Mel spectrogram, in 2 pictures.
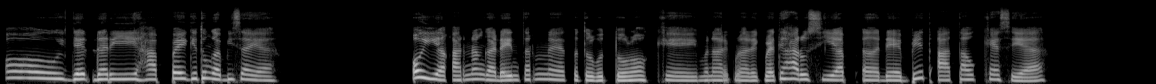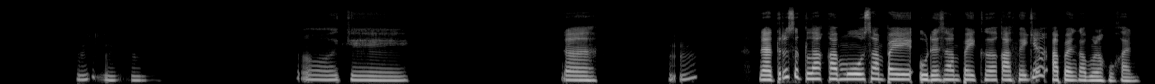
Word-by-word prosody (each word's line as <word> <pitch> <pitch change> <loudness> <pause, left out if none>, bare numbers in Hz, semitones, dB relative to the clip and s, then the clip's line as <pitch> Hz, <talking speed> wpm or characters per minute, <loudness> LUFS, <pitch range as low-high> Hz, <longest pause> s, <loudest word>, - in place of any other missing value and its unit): Oh 295 -3 +2 0.2
ja 240 -1 +5
dari 240 +2 +2
hape 230 +5 +1
gitu, 265 +3 0
nggak 240 -5 +2
bisa 235 +1 -1
ya? 190 -5 -3 1.3
Oh 310 - +9
iya 240 -6 +4
karena 215 +4 -1
nggak 210 -3 +2
ada 190 - +3
internet, 220 +2 -1
betul 195 -2 -1
betul 180 0 0 0.2
oke, 185 -2 -3
menarik 190 +1 -3
menarik, 180 -1 -2
berarti 195 +8 +1
harus 240 -3 +2
siap, 205 -2 -1
eee, 195 -3 -2
debit 190 - -1
atau 220 +3 -2
cash 225 -4 -5
ya? 170 0 -1 1.9
Mhm. 200 - -10 1.5
Oh, 210 -1 -6
oke. 195 -2 -4 1.5
Nah 195 -2 0 0.8
mhm? 240 +6 -10 0.7
Nah 215 0 +7
terus 340 - -1
setelah 255 -7 +2
kamu 245 -1 +4
sampai 240 -2 +2
udah 215 -1 +4
sampai 215 -1 -1
ke 210 +1 -1
kafenya, 210 -1 -1
apa 205 0 +1
yang 195 - -3
kamu 185 -1 +1
lakukan? 170 -1 -5
215 Hz, 115 wpm, -24 LUFS, 195-240 Hz, 1.9 s, Oh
